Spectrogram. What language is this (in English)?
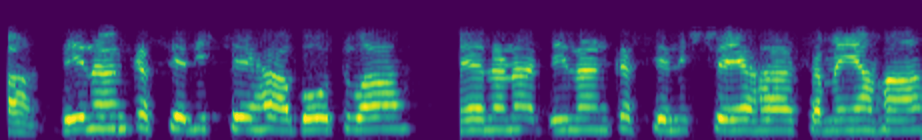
Sanskrit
